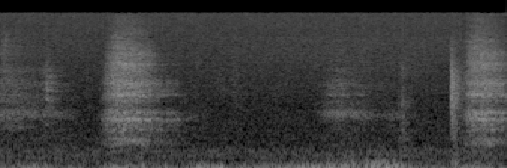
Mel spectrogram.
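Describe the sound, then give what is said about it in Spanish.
A person breathing in and out on purpose, slow and audible, with a few soft breathy rushes of air spaced apart and fairly faint. “quédate un día de estos calladito y vas a ver que uno respira así, mira.”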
